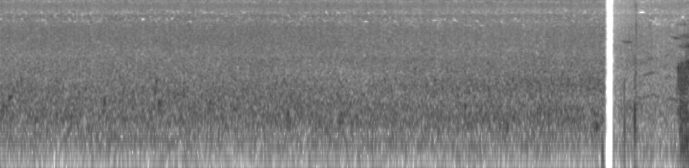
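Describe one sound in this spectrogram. A waterfall rushes and splashes over rocks.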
